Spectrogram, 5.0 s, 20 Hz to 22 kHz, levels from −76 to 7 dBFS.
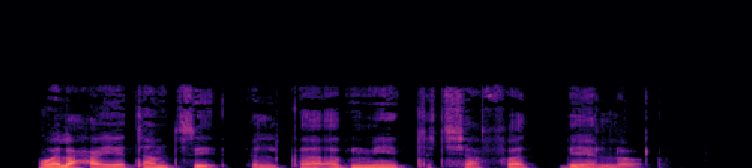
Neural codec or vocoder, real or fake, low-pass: none; real; 10.8 kHz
